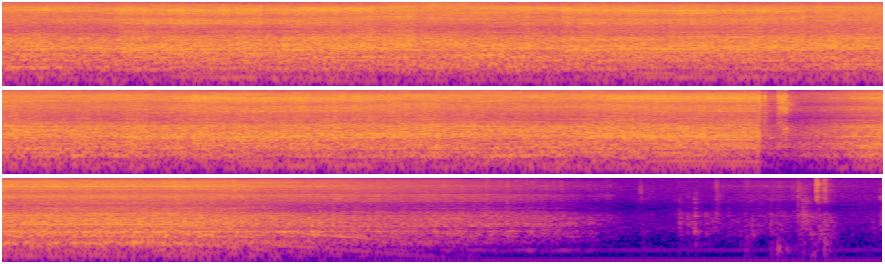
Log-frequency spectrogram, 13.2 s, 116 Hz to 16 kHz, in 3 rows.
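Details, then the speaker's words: Kirby 560 vacuum after a new lexan fan replaced a long-broken one: high, steady motor whine with a rough, gritty edge from bad motor bearings, noisy brushroll, then spins down and stops. "it's still not perfect as you can tell it still has a little bit of very noise in the motor and the brushroll is pretty noisy on it too"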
